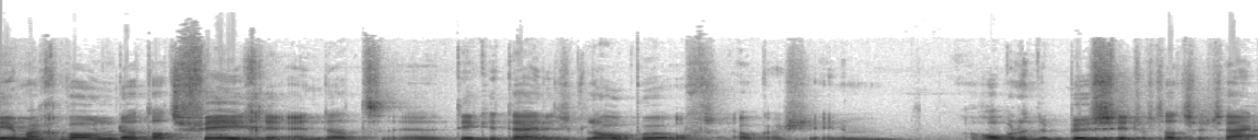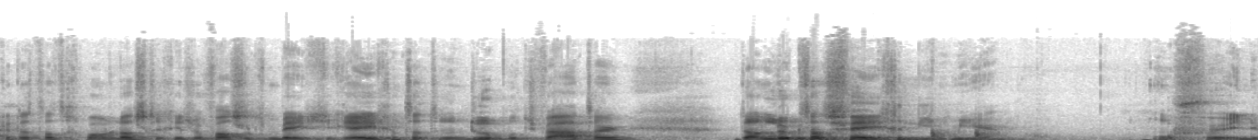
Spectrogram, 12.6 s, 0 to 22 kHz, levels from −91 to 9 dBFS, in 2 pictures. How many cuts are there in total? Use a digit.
1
